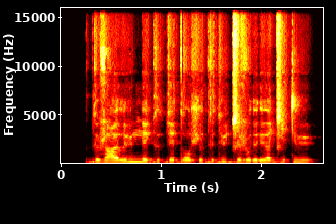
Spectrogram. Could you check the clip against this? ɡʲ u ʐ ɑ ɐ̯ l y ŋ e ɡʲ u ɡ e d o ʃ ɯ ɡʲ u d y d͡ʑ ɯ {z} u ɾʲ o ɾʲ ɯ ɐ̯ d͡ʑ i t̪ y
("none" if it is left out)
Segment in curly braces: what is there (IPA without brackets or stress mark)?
ʐ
